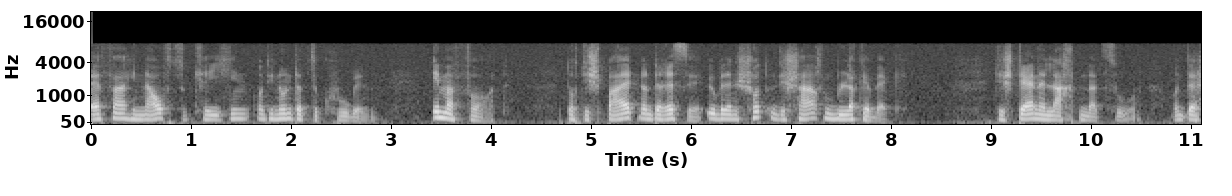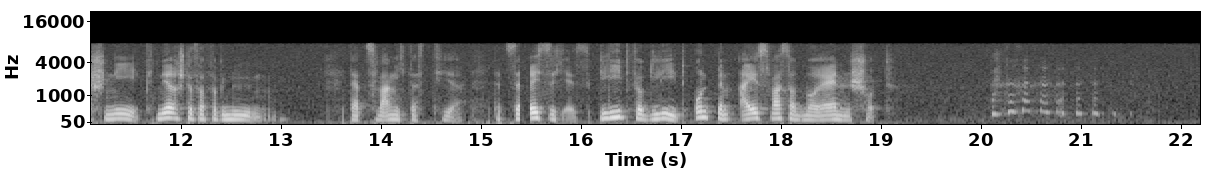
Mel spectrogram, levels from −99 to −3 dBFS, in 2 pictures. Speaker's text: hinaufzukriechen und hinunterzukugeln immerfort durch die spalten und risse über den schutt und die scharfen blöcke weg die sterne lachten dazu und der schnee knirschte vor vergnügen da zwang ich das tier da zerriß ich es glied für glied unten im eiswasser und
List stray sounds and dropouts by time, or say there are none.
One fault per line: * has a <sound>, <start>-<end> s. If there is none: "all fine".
* has a dropout, 15.4-15.5 s
* has a laugh, 20.1-21.6 s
